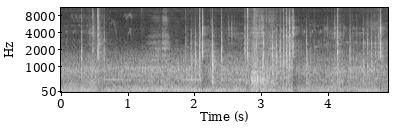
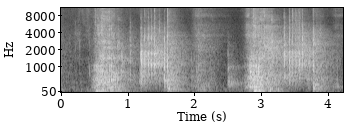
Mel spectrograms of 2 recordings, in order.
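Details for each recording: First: 1982 Honda XL500R single, stored about six years, kicked repeatedly: sharp irregular ratcheting clacks with no firing pulses; cranks but never catches. Fresh fuel is later seen leaking out; owner guesses the seller refuelled it after storage, tried to fire it up, then sold it. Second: 1982 Honda XL500R dirt bike, kickstarted: the lever pulls the cable-operated decompression mechanism, releasing compression on each kick for easier starting. Two swings, each followed by light clicks as the decompressor snaps back. Normal decompression release.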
